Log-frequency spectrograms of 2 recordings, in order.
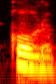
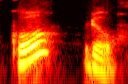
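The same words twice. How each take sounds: First: Said in the usual way. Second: "co", pause, "ro"; coro split into syllables. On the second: Shown as a demonstration. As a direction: break coro into two separate syllables. (coro, separado en sílabas) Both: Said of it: "tiene dos sílabas".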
